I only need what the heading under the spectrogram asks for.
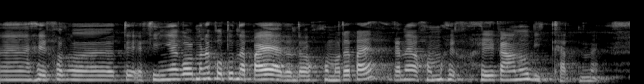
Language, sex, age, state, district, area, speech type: Assamese, female, 30-45, Assam, Jorhat, urban, spontaneous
